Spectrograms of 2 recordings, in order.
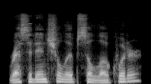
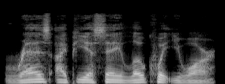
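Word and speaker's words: res ipsa loquitur: Residential ipsa loquitur? Except I pronounced it like res ipsa loquit you are, instead of whatever the correct Latin pronunciation was supposed to be.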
